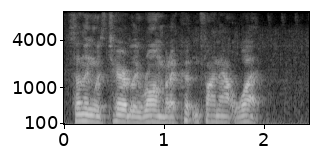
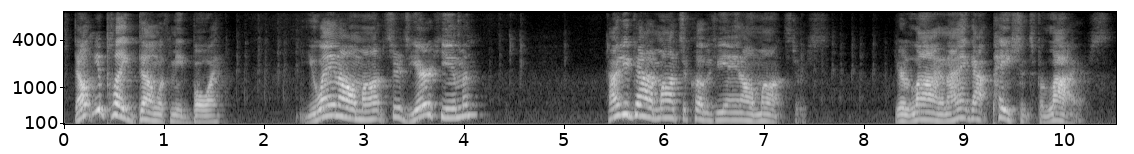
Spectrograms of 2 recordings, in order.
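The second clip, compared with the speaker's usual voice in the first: lightly voiced feral Southern girl; rough southern country girl; 8 semitones higher, 4 dB louder than usual. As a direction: interrogate him with a light Southern country accent. Voicing the Dragonute girl.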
